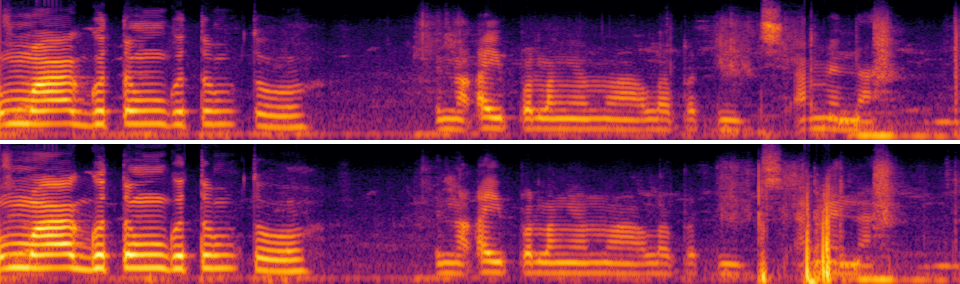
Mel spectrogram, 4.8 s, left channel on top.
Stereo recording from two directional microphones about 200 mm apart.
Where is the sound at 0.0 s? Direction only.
35° right (ahead or behind).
